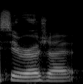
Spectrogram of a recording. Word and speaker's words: Seryoja: Sorry, no, he's definitely Seryoja because he's Ukrainian, so this is the way to pronounce his name. But he uses J in his name, so Seryoja. And so if you decide to pronounce him on a Spanish style, that would be a Siroja.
